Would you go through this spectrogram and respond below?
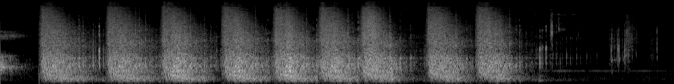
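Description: Nine sharp pistol shots from a Sig Sauer M18 P320 ring out in a steady, evenly spaced string, each loud report trailing off quickly before the next, followed by faint clinks and handling noise.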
